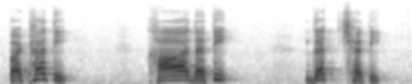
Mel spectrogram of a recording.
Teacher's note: पठति शब्द में ठ पर यदि आप हल्का सा रुकेंगे तभी आप त में ह्रस्व ई बोल पाएंगे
